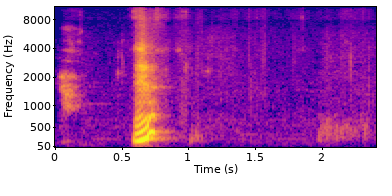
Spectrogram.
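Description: A man's short questioning "hmm?", rising in pitch, in an otherwise near-silent pause of a video call.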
